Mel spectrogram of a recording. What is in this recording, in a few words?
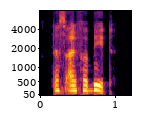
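alphabet, German voices words; gcompris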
